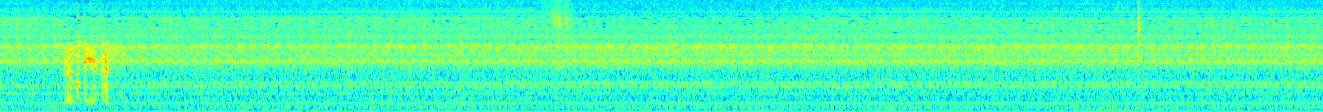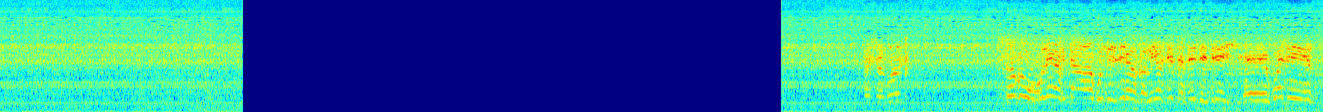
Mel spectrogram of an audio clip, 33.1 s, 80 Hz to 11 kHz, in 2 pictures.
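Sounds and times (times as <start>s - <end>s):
diesel engine rumbling: 0.0s - 19.6s, 26.4s - 33.0s.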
